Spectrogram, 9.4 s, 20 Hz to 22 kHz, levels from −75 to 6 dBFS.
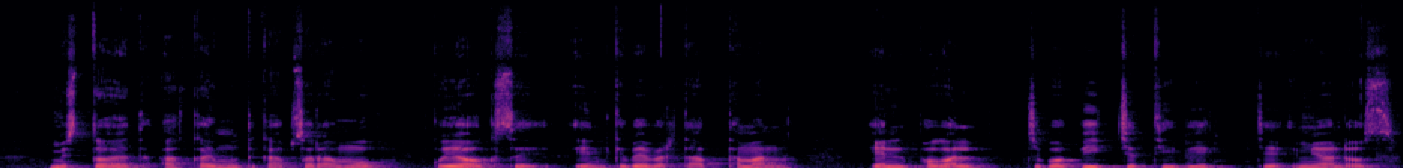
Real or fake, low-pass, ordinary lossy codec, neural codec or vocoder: real; none; none; none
